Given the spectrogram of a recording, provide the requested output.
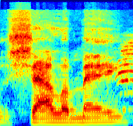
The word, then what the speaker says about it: Chalamet: Chalamet? But King. Yeah, I could never. I mean, type not for Just think of Shalimar. There we go. Right. Thank you, Timothy Chalamet.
